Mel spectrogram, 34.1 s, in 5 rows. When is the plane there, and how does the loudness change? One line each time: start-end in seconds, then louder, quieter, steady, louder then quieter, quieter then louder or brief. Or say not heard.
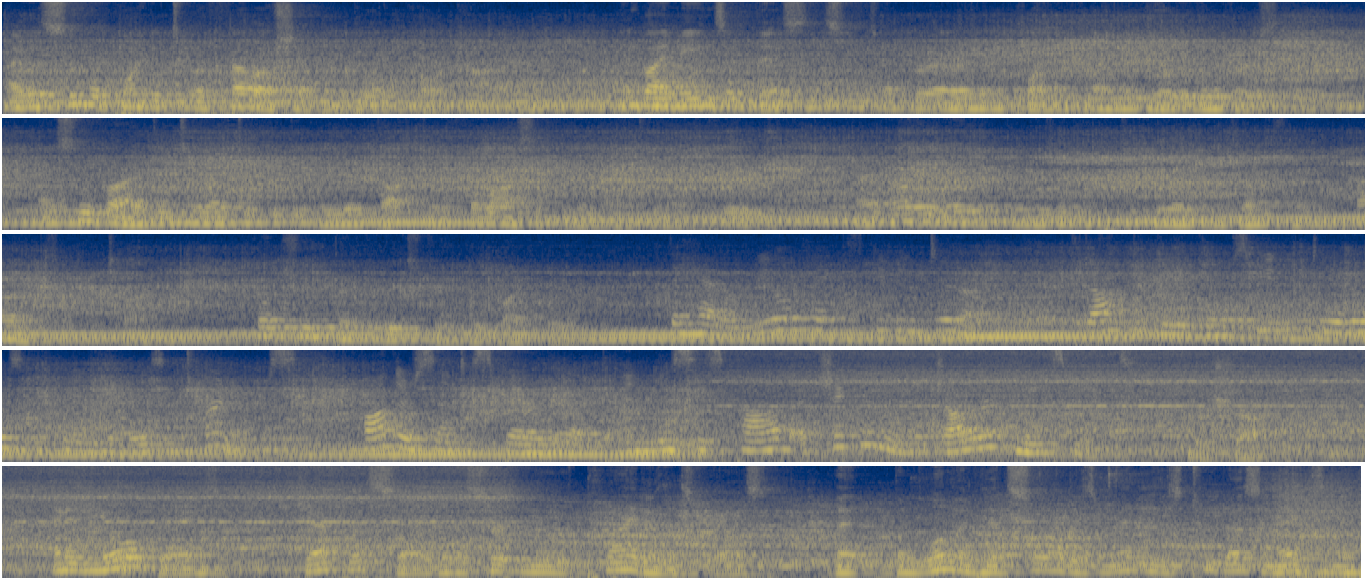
0.0-34.0 steady.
